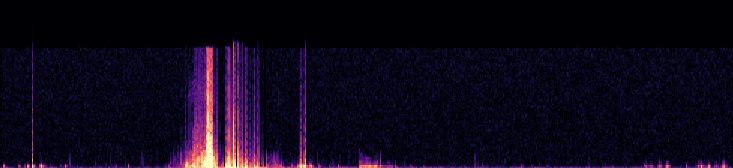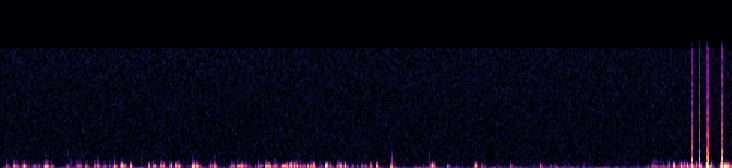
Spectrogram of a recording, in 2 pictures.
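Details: Bowel sounds (borborygmi) recorded over own abdomen with a USB stethoscope: continuous low gurgling and rumbling with a louder surge early on; active, normal bowel sounds.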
